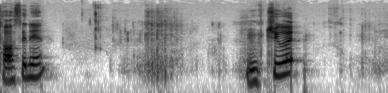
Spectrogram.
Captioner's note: chewing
